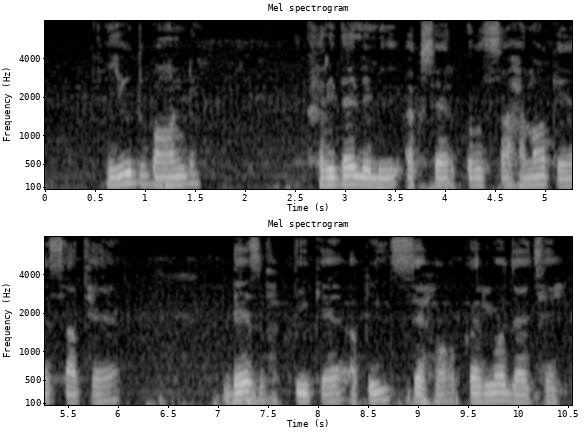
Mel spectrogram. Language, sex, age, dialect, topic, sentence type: Maithili, male, 18-24, Angika, banking, statement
